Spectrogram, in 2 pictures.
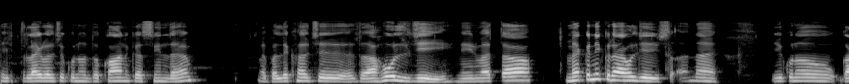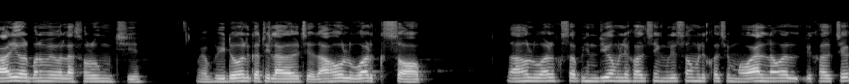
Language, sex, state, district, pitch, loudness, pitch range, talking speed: Maithili, male, Bihar, Madhepura, 150 Hz, -17 LUFS, 140-160 Hz, 185 wpm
